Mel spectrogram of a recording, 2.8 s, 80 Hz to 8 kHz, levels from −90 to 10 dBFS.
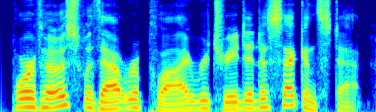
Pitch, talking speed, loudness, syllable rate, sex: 150 Hz, 150 wpm, -18 LUFS, 5.0 syllables/s, male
